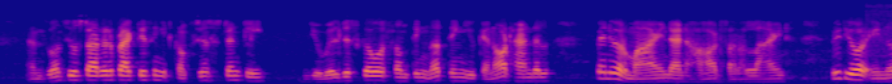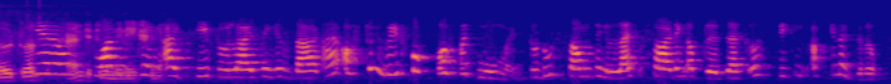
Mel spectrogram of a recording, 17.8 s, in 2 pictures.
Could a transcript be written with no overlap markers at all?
No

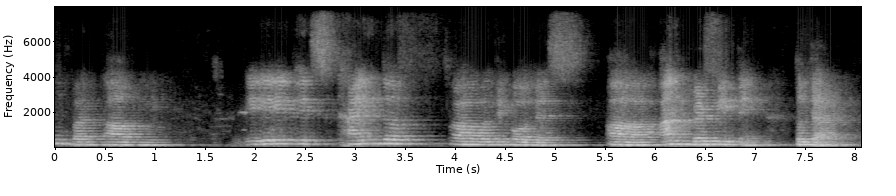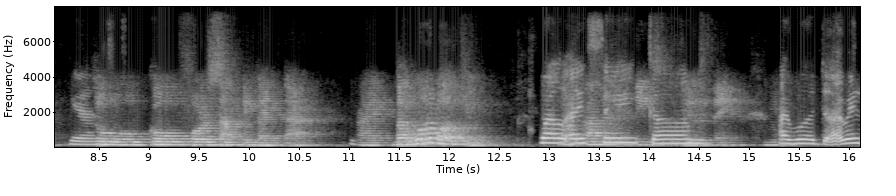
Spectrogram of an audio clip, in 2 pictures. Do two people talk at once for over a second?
Yes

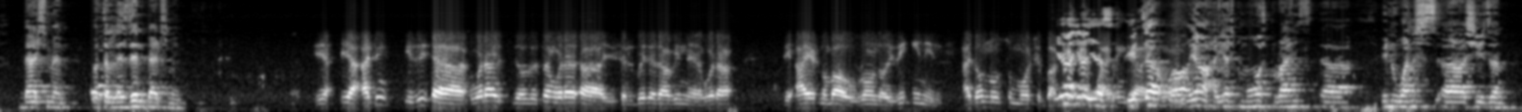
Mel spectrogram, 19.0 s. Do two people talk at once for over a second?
Yes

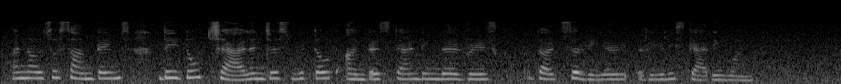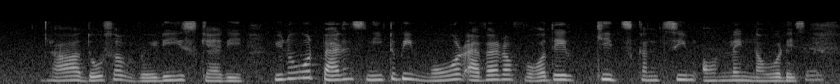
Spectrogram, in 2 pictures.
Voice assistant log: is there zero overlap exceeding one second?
Yes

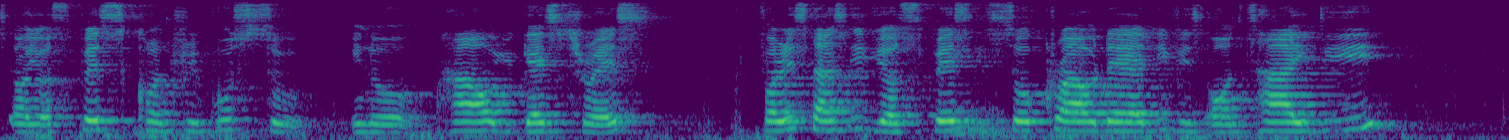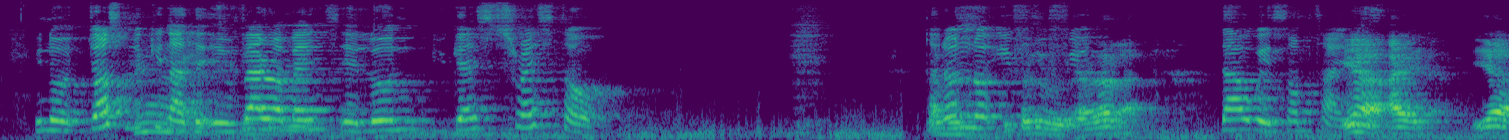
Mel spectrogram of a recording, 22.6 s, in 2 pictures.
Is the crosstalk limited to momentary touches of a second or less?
No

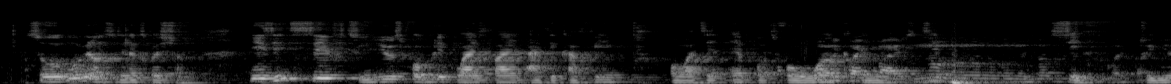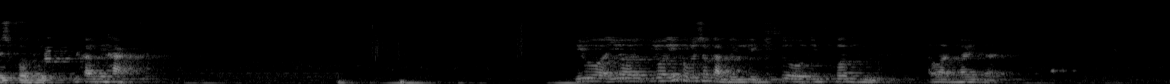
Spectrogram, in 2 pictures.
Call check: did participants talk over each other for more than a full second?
Yes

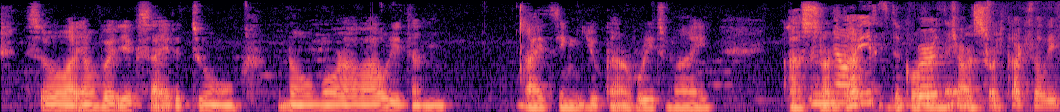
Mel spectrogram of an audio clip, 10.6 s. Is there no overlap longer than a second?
No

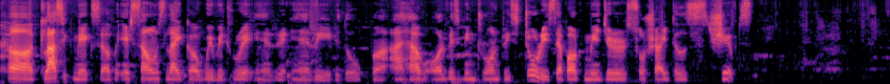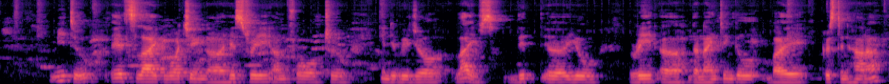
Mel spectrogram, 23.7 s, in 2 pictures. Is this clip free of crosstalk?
Yes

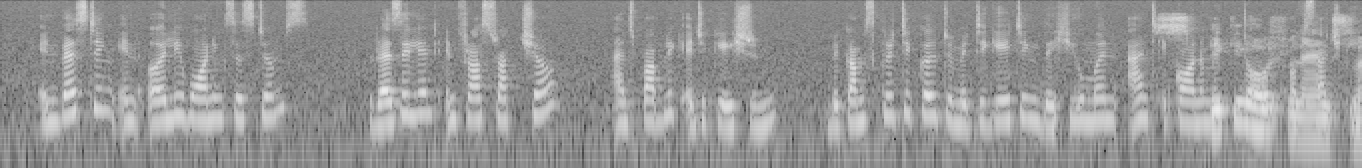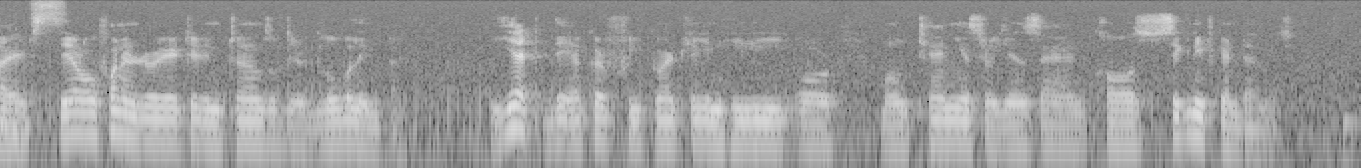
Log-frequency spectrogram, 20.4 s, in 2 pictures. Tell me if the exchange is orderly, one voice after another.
No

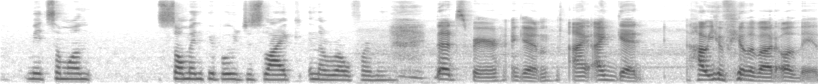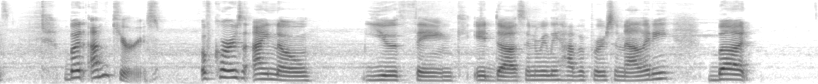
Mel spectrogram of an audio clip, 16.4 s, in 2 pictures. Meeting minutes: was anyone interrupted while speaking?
No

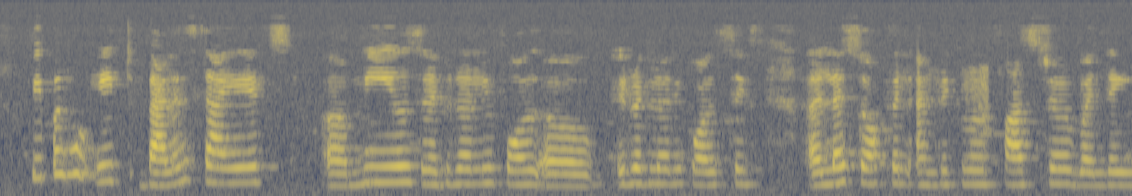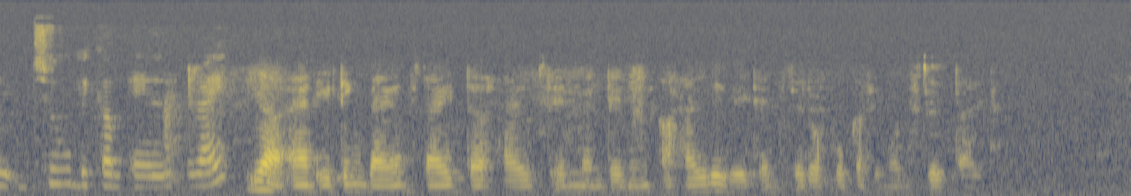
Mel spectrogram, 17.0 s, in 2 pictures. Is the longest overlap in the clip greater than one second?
No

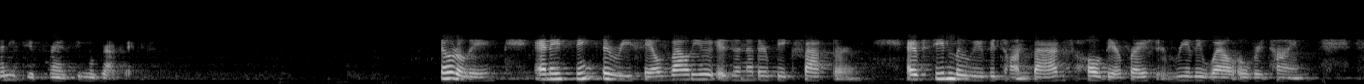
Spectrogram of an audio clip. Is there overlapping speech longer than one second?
No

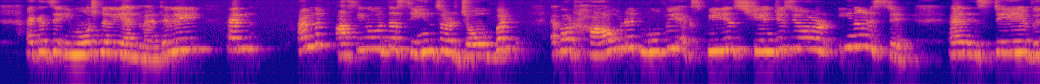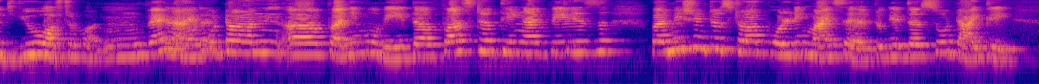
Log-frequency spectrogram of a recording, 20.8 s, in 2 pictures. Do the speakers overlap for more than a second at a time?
No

